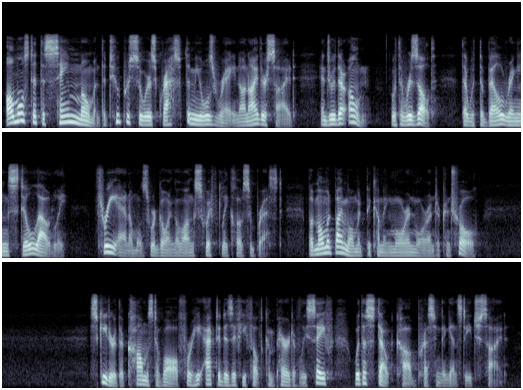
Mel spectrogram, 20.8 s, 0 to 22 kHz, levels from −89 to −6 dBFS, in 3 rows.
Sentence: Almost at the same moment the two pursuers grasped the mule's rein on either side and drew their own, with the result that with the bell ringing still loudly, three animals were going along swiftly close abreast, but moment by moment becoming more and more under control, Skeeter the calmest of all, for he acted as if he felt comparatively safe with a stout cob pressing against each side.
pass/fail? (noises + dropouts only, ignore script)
pass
